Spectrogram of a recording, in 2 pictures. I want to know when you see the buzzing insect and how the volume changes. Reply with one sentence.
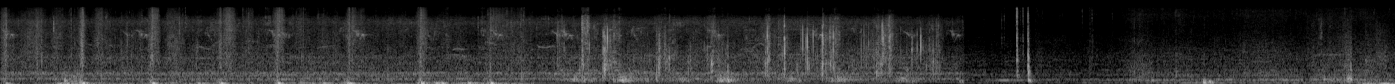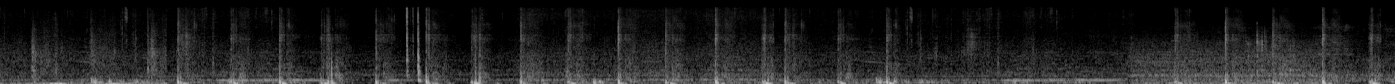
You can hear the buzzing insect from 0.0 to 27.8 s, at a steady volume.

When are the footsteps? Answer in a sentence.
You can hear the footsteps from 0.0 to 9.4 s, from 13.1 to 22.9 s and from 25.6 to 27.8 s.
